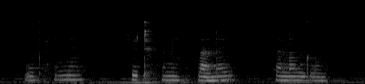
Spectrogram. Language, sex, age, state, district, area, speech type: Bodo, female, 45-60, Assam, Kokrajhar, rural, spontaneous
